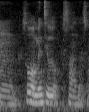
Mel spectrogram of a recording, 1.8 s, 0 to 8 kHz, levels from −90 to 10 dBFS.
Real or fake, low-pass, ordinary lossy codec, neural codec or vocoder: real; none; none; none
